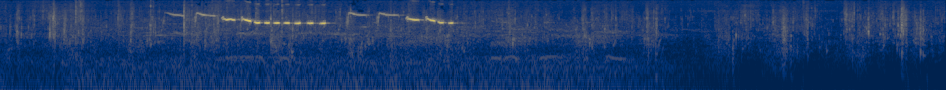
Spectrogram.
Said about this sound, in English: And I'm sure if you listen, you will hear some blue tits now.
